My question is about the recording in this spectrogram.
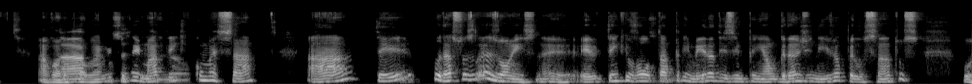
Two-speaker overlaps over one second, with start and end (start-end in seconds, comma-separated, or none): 0.6-1.9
